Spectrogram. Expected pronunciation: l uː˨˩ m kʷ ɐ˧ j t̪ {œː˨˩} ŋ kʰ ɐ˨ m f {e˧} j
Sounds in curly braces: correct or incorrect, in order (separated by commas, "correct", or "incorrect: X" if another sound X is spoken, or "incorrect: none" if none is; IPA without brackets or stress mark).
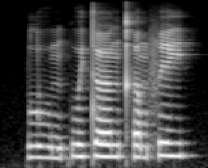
incorrect: œː˧, correct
